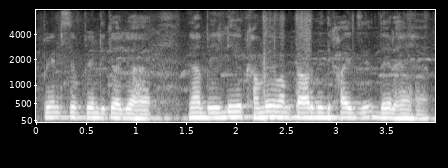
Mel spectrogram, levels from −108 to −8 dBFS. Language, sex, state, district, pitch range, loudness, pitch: Hindi, male, Uttar Pradesh, Muzaffarnagar, 120-135 Hz, -11 LUFS, 130 Hz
